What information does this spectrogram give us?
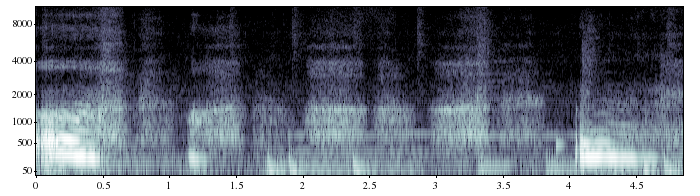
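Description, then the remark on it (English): A woman gasps sharply several times, fairly loud, her breathy voiced intakes separated by quieter breathing, with a strong gasp at the start and another near the end. “I gasp when I feel your mouth cover my nipple and begin to suck.”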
